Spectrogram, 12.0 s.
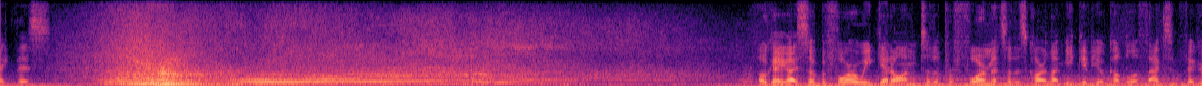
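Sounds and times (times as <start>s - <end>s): sports car passing at speed: 0.6s - 7.3s.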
